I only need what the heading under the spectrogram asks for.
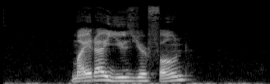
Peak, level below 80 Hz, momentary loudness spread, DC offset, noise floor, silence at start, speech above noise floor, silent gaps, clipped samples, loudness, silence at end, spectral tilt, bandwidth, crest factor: -2 dBFS; -48 dBFS; 10 LU; under 0.1%; -40 dBFS; 0.05 s; 23 dB; none; under 0.1%; -18 LUFS; 0.2 s; -6 dB/octave; 16.5 kHz; 18 dB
